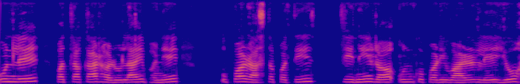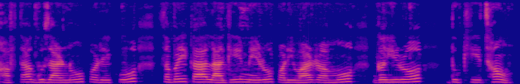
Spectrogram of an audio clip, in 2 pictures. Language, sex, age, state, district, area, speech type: Nepali, female, 30-45, West Bengal, Darjeeling, rural, read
